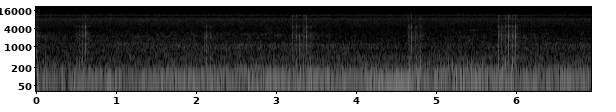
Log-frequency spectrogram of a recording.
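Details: Sleeping cat snoring: a continuous deep, low rumble throughout, broken by a few brief crackling clicks.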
